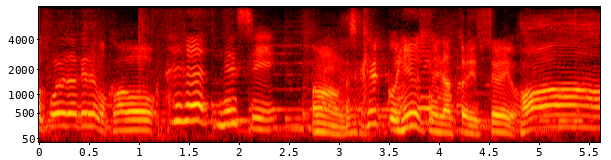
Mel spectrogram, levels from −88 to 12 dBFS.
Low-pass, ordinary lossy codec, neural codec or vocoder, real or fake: none; none; codec, 16 kHz, 2 kbps, X-Codec, HuBERT features, trained on general audio; fake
